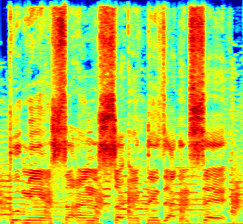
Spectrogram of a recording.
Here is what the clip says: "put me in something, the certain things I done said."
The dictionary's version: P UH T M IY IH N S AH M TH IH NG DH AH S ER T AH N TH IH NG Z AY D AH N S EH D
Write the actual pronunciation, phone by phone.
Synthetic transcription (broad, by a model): P UH T M IY IH N S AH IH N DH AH S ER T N TH IH NG Z AY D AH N S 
